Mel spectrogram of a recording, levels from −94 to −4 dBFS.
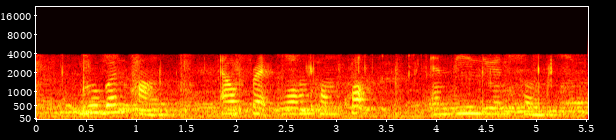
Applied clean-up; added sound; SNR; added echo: none; Chewing, mastication; 3 dB; none.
